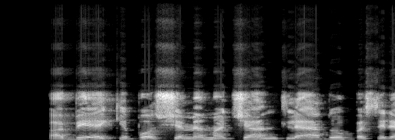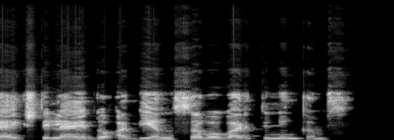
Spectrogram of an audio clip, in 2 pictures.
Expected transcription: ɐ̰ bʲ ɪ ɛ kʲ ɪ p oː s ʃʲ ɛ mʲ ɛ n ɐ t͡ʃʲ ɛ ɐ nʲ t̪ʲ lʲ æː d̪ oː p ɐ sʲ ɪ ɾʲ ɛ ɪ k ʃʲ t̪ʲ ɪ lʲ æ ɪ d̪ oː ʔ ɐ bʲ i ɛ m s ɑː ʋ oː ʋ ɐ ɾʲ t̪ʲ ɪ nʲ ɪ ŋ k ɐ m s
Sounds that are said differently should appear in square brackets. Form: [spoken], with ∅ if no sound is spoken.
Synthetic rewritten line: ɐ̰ bʲ ɪ ɛ kʲ ɪ p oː s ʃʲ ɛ mʲ ɛ [m] ɐ t͡ʃʲ ɛ ɐ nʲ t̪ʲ lʲ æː d̪ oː p ɐ sʲ ɪ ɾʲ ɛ ɪ k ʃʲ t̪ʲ ɪ lʲ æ ɪ d̪ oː ʔ ɐ bʲ i ɛ m s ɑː ʋ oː ʋ ɐ ɾʲ t̪ʲ ɪ nʲ ɪ ŋ k ɐ m s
